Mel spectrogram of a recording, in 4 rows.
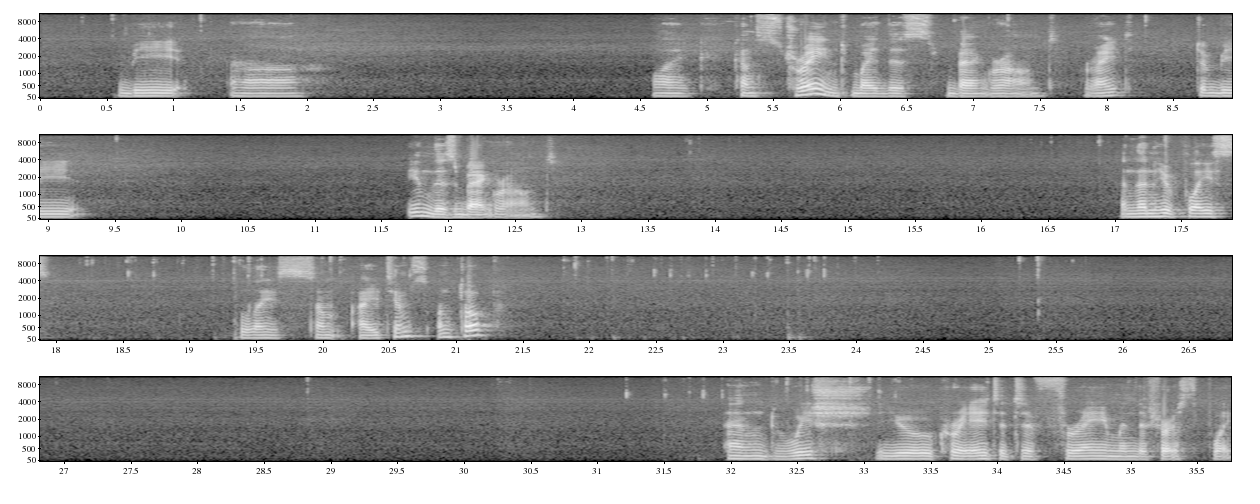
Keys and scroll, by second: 0.0-1.1 typing, 15.6 alt+BackSpace, 16.2 alt+BackSpace, 16.3 alt+BackSpace, 17.8-24.9 typing, 25.3 alt+BackSpace, 27.3 alt+BackSpace, 31.2-33.8 typing.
